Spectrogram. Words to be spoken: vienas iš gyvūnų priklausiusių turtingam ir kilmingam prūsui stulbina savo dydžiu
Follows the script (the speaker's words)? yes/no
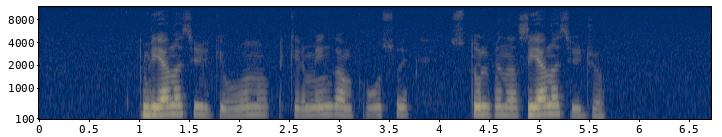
no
